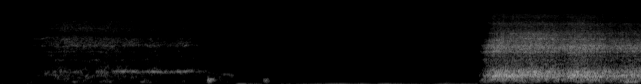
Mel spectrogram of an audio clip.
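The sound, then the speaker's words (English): Deep breaths taken during a guided meditation: two long, airy breaths, the second louder and fuller, separated by a quiet pause with faint soft sounds. “Take one more deep breath here, smiling.”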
